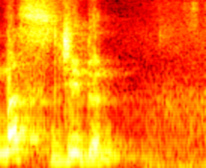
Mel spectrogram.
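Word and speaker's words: مَسْجِدٌ: For example, in masjidun, mim has a fatha on top of it, so we say ma, and jim has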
